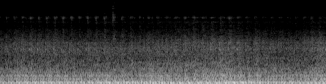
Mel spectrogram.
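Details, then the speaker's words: 1978 Yanmar YSB8 small diesel in sailboat, first run after 10+ years sitting in a flooded boat: slow deep even thumping at its lowest idle, steady without stumbling, before engaging forward gear; normal idle. "That's about the lowest idle I think it'll do."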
